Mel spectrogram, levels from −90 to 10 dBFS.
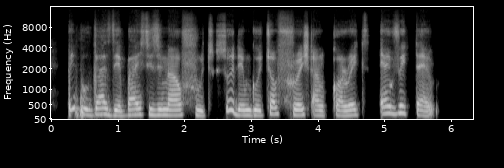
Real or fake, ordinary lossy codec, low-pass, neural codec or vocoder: fake; none; 14.4 kHz; autoencoder, 48 kHz, 32 numbers a frame, DAC-VAE, trained on Japanese speech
